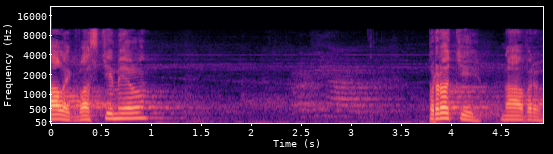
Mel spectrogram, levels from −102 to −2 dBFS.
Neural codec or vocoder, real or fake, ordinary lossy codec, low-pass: none; real; MP3, 64 kbps; 9.9 kHz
